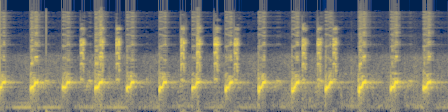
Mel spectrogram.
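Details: White-breasted waterhen lure call, said to be tested in rice fields, gardens and streams to draw the birds in: loud, harsh clucking notes repeated steadily about twice a second, each with a short upward inflection, over a low background hum.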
